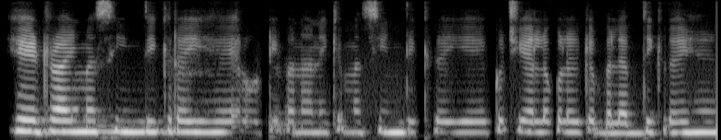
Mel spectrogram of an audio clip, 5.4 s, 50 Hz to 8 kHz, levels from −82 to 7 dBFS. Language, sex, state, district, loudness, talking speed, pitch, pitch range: Hindi, female, Uttar Pradesh, Saharanpur, -17 LUFS, 220 wpm, 225 Hz, 220-230 Hz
